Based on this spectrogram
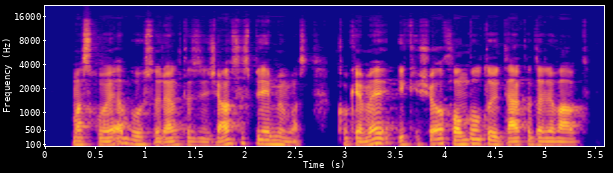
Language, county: Lithuanian, Kaunas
